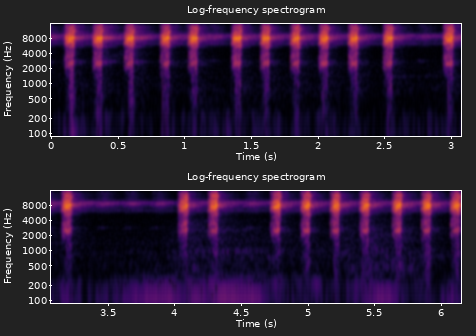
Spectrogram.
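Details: Walang kece katydid, recorded as tutor sound for murai, lovebird, cucak ijo, kacer and other songbirds: sharp, high, ticking chirps about twice a second, broken by a pause midway with faint low hum beneath.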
